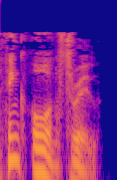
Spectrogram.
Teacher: the unvoiced th has no vibration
